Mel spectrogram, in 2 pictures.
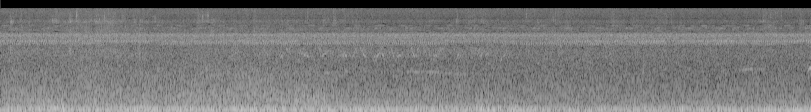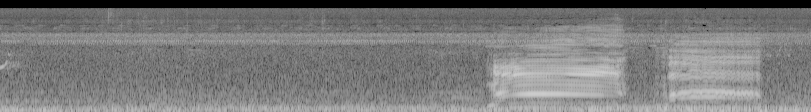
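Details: Sheep in a field giving two wavering, quivering bleats near the end, a longer one followed by a shorter one, over a steady high insect hum and low rumbling background noise.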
